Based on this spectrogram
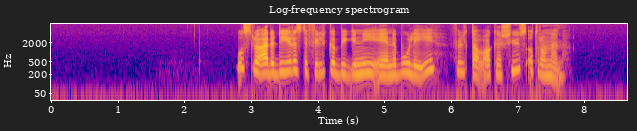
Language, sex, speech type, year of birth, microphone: Norwegian, female, read, 1972, Sennheiser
